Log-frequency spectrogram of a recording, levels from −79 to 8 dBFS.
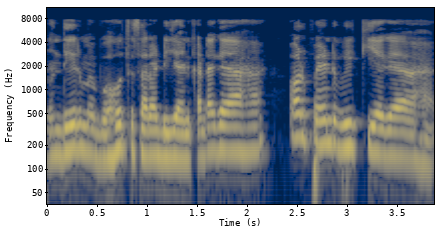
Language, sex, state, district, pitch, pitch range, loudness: Hindi, male, Jharkhand, Palamu, 170 Hz, 150-180 Hz, -15 LUFS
